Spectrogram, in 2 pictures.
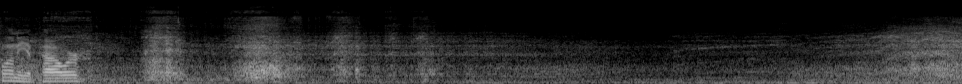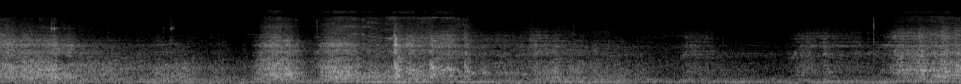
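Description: Plastic tyres rumble and skid on rough asphalt.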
